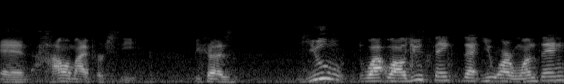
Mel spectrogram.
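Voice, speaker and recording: A man's fairly high voice with lively intonation, a moderate pace, and long, frequent pauses. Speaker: podcast host. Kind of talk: podcast interview. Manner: loud.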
